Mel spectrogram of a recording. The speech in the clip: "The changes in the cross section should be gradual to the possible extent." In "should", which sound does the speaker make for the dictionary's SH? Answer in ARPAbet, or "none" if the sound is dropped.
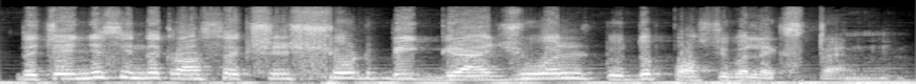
SH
